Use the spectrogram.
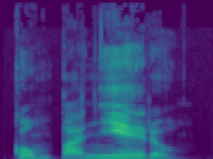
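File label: "companero", spanish, slow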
